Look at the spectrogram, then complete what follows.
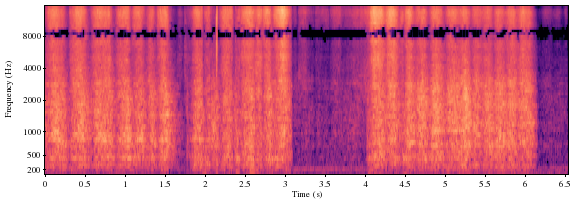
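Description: Hand sanding block with coarse sandpaper scrubbing over a cured fiberglass-and-epoxy patch on a windsurf board's nose, smoothing the edge of the patch flat. Three runs of rapid back-and-forth strokes, with short breaks about one and a half and three seconds in; the sanding stops shortly before the end.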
